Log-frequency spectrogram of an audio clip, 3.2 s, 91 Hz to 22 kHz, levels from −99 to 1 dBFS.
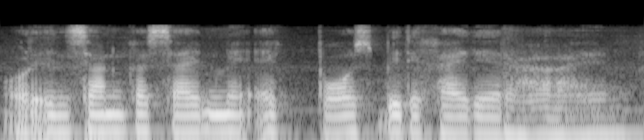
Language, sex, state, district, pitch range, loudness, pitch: Hindi, male, Arunachal Pradesh, Papum Pare, 110-125 Hz, -18 LUFS, 120 Hz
